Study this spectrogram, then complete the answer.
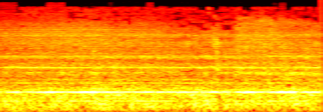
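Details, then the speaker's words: Rockwood UltraLite fifth-wheel front landing legs extending on the motor: steady mid-pitched electric hum with faint gear whir, loading up slightly as the legs take the weight; normal landing leg motor operation. "now you can see the legs going down and then you'll hear the motor just slightly sort of load up as it's taking the weight there you go now that's taking the weight"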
